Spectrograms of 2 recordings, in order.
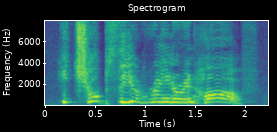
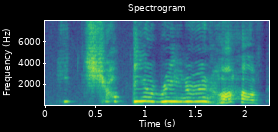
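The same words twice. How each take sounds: First: High, slow exclamation of disbelief; amazed emphasis. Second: Higher, strained, word-by-word amazement; incredulous exclamation. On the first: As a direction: spell out the feat, pitched up. Amazed first telling of the feat. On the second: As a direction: hammer each word in high-pitched disbelief. Repeats the feat even more incredulously. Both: Real, not acted.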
